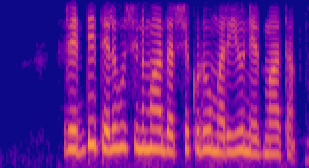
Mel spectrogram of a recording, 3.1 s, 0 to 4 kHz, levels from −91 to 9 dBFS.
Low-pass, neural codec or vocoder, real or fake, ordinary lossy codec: 3.6 kHz; none; real; Opus, 24 kbps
